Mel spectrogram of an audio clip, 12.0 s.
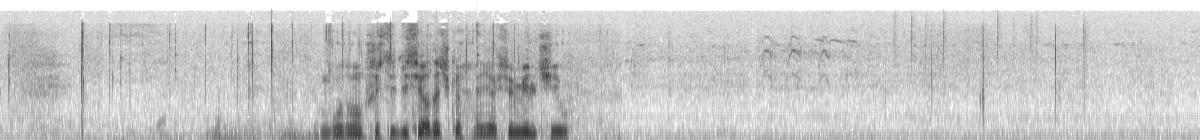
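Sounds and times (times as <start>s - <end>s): sharp light clicks: 0.8s - 5.4s, 8.8s - 11.0s
bird chirps: 6.2s - 8.9s, 10.0s - 12.0s.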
